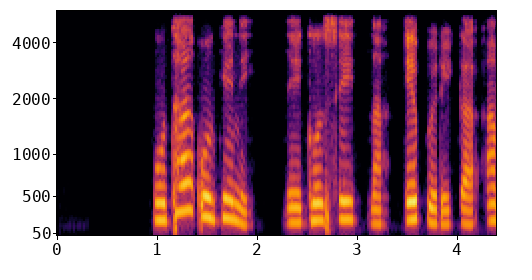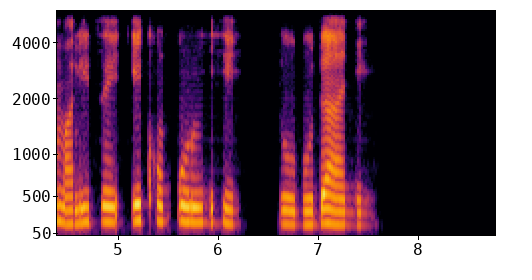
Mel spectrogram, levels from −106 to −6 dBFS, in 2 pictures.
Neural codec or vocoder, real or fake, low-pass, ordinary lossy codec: codec, 16 kHz, 16 kbps, FunCodec, trained on LibriTTS, 50 frames a second; fake; 5.4 kHz; none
